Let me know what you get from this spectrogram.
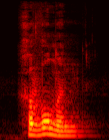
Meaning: past participle of winnen
- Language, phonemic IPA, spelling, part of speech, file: Dutch, /ɣəˈʋɔnə(n)/, gewonnen, verb, Nl-gewonnen.ogg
